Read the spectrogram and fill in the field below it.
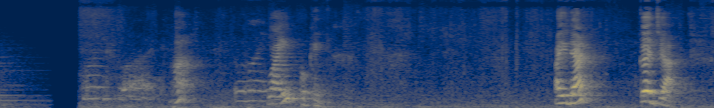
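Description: A young girl talks close by in a high, lively voice.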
